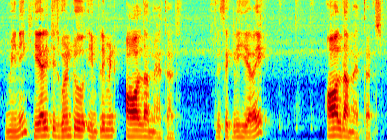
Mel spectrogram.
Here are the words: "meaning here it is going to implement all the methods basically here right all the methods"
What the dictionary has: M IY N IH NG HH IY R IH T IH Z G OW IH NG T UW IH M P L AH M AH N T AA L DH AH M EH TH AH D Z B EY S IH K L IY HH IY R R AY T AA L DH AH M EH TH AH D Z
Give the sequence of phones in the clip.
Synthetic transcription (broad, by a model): M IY N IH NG HH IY R IH T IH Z G OW IH NG T UW IH M P L AH M AH N T AA L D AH M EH T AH D S B EY S IH K L IY HH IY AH R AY AA L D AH M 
